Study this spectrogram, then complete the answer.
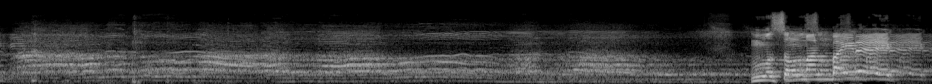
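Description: A man speaks into a microphone through a loudspeaker, chanting in a melodic, rising voice.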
